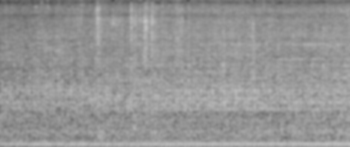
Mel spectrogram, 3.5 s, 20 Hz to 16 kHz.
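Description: A Mahindra Yuvo Tech Plus 405 tractor engine runs with a steady, deep, droning hum, close and continuous, with no talking.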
